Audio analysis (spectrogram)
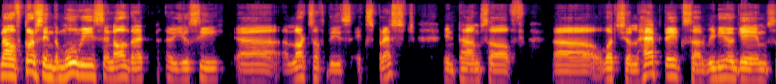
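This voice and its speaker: With an Indian accent, a man speaks at a medium pitch and a fairly slow pace, using ordinary pitch variation. His tone is bright and sharp, and the sound is dry and close with no echo. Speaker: professor. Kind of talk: conference talk. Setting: pre-recorded remote talk. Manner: hesitant, with frequent fillers.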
